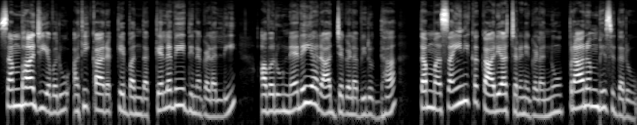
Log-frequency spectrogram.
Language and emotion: Kannada, neutral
